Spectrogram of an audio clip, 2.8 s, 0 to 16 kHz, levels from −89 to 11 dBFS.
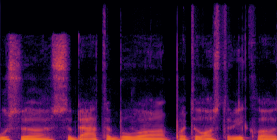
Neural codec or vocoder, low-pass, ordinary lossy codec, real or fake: codec, 44.1 kHz, 7.8 kbps, Pupu-Codec; 14.4 kHz; Opus, 32 kbps; fake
